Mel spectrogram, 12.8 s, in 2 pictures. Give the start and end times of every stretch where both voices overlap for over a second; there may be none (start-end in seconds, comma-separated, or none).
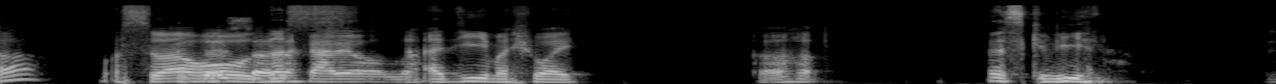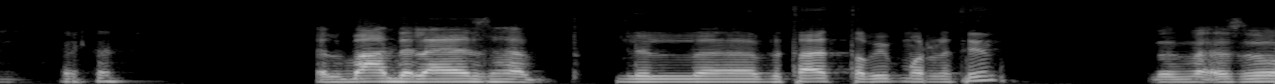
0.8-2.1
